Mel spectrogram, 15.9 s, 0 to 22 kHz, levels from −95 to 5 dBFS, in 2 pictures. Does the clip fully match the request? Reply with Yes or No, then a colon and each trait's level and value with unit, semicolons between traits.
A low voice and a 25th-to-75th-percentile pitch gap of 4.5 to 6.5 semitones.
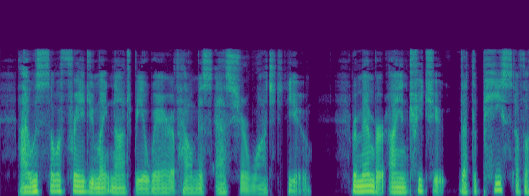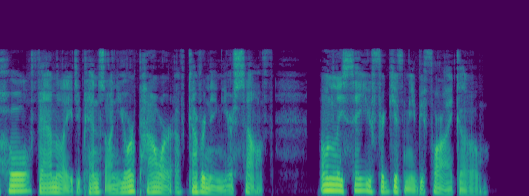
Yes: very low, 90 Hz; average, 4.8 semitones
